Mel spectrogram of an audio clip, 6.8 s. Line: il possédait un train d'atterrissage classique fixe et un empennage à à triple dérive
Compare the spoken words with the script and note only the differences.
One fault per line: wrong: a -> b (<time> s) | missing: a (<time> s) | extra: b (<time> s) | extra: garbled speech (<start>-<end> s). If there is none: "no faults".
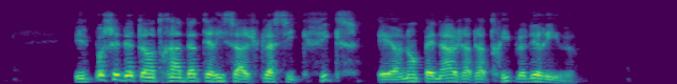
no faults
